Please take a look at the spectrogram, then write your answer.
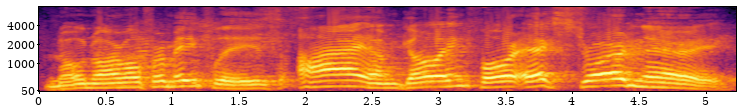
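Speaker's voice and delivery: loud, high, slow congregational proclamation; rally the room into a shouted affirmation; said together with conviction. Shown as a demonstration. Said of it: "Let's say it together one time".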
